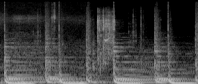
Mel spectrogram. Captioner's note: photo click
